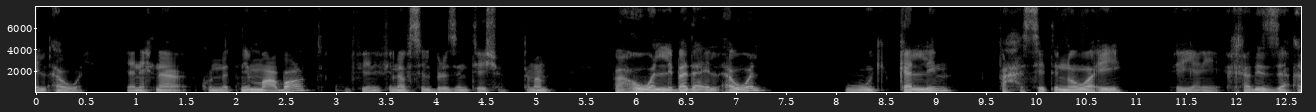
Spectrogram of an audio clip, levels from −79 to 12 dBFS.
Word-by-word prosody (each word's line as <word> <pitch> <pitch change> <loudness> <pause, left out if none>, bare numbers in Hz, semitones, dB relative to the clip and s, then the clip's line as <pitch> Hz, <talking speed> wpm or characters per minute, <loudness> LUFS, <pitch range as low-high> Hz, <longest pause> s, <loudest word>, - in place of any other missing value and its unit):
الأوّل، 110 -4 -3 0.4
يعني 110 +1 -1
إحنا 115 -1 -1
كنّا 105 -1 -3
اتنين 120 +5 -1
مع 130 -6 +4
بعض، 190 - -1 0.3
في 110 +1 -6
في 105 - -11
نفس 125 +3 0
الpresentation 100 -2 -4 0.2
تمام؟ 120 +9 -3 0.6
فهو 125 +11 +4
اللي 130 -6 +6
بدأ 145 +3 +4
الأوّل 150 - +2 0.8
واتكلم، 130 +10 +1 0.5
فحسيت 140 +8 -3
إن 135 -3 +4
هو 135 +2 +5
إيه، 135 +1 +1 0.5
يعني 100 -1 -6
خَد 135 +2 -3
الزقة 135 +1 0
120 Hz, 115 wpm, -27 LUFS, 105-140 Hz, 0.8 s, اللي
